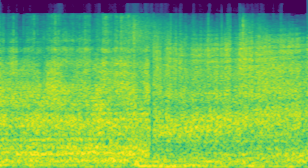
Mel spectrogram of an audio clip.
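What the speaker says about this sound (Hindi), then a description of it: "आईडीएफ के फाइटर जेट की सोनिक बूम से लेबनान थर्रा रहा है।" An Israeli fighter jet passing over Lebanon during the war, a loud, steady engine roar filling the clip that shifts in tone partway through as the aircraft passes, with no voices.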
